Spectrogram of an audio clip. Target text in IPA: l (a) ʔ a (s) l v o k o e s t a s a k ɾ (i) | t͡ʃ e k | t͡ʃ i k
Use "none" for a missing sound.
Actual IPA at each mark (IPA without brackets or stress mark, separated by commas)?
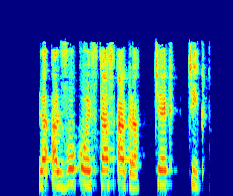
a, none, a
